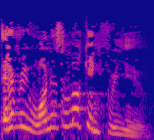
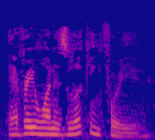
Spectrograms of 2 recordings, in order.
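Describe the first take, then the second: First: It is said in an exasperated, reproachful tone. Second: It is said in a calm, plain tone. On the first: It scolds him for having gone away alone. The speaker calls it right. "I think the tone was, ... Where have you been? We've been trying to find you" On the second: It is a simple report of the news. The speaker calls it wrong. "I don't think it was"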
